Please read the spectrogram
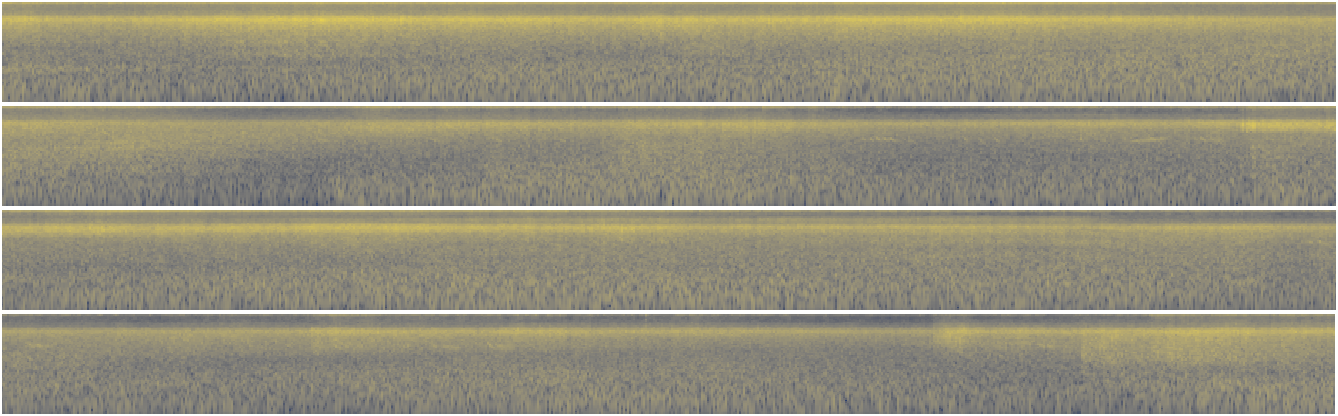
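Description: Ocean surf breaking and washing up on a sandy beach, a steady rushing wash, with wind on the microphone.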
